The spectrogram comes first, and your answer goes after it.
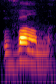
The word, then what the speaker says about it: vam: And the bija mantra, or the single syllable mantra for Svadhisthana, or the sacral chakra, is VAM, V-A-M.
